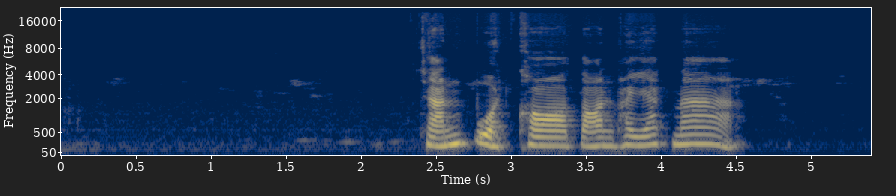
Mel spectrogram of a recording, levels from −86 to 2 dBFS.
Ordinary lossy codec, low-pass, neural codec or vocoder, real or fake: none; 19.8 kHz; none; real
